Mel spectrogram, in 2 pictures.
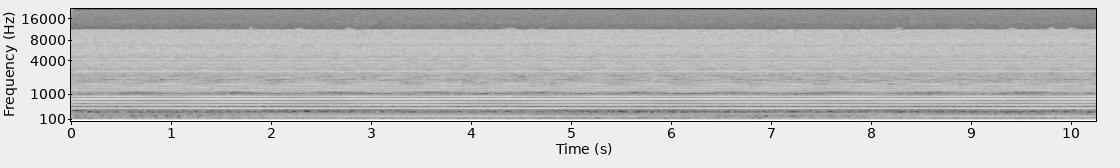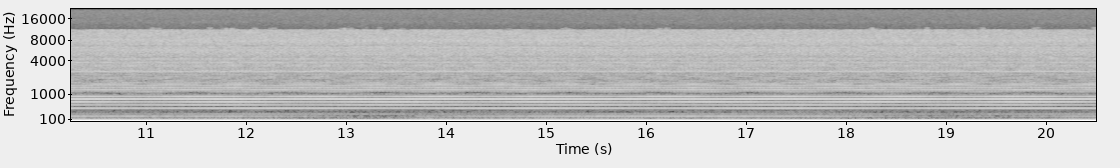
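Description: Steady low electrical hum with a faint buzz over it and nothing else, unchanging throughout.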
